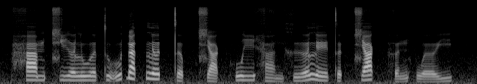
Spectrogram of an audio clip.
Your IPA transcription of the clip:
ha˧mt͡ɕi˧ə̯lu˧ə̯ t̪ṵ˧˥ɗa˦˥t̚lə˦˥t̚ t̪ə˨˩p̚t͡ɕa˨˩k̚ hwi˧ha̤˨˩nxɨ˨˦ə̯ le˧t̪ə˨˩t̚t͡ɕa˦˥k̚ hə˨˦nkwəː˨˦j

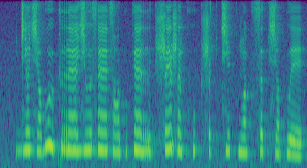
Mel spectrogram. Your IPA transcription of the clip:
d͡ʑə̃ːɕɑ̤ɡʷɯːkrɛ̃ː ʑɯːsɛ̃ːsɑ̤kʷɛ̤k ɛ̃rɛ̤k ʂeʂɛ̃ kʷʰɯkʂəkt͡ɕe̤kɡʷɑ̃k səkɕɑ̤ kʷe

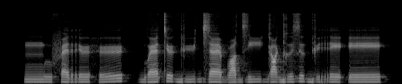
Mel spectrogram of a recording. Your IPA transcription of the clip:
mːufærøːhøː | ɡʷætø ɡy d͡zæbɑd͡ziːɡɑ ɡɯzɯɡyreː ʔeː

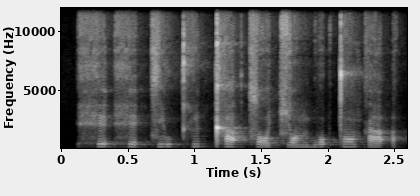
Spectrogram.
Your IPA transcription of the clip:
he˦ʔ he˦ʔt͡sju˦kʰĩ˦p̚ kʰa˦ʔ t͡sɔ˨˩t͡ɕɔ˧n bo˦ʔt̪ɔ̃˥˧ka˨ʔ

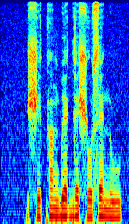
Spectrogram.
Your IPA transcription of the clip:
ʃe˧kã˦ɡ͡bɛ˦ɡɛ˦ ʃo˧sɛ˦ nu˧

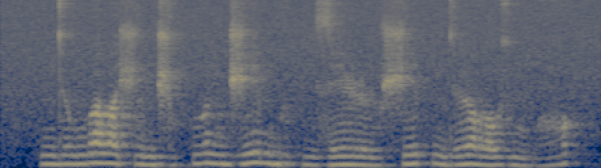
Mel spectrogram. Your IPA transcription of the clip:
ndøŋʷɐ lˠiʃɯnd͡ʒɔ̤kʷɤ nd͡ʒe mbɯpize ɭɯlʲʃep ndø lˠuz mbɔ̤

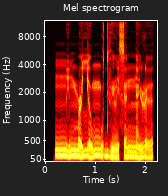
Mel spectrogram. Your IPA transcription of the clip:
mːi˧˩˧mːə˞˧˩˧ ʎə˧˩˧u̯mːu˧˩˧d vʲũ˩i̯ sɘ˧˩˧nːɛ̃˧˩˧jɭɘ˧˩˧

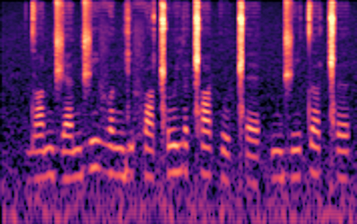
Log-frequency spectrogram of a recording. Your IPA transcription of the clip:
dɑ˩˧nd͡ʒæ˩˧nd͡ʒi˥˧ vʌ˧ŋɡi˧fɑ˧˩ǁu˥ jə˥ǁɑ˥ku˩˧ǁɛ˧˩ | nd͡ʒi˩˧tʌ˧˩ ǁə˧˩

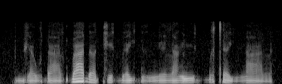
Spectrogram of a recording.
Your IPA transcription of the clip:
bʲɑ˨wɗa˨l ɡ͡ba˦ɗɐ˨kʲɛ˨ɡ͡bɛ˨j ɗɨ˨ŋe˦la˦ŋmʲʊ˦ ɡ͡bə˦tɾɛ˨jŋa˦˨l

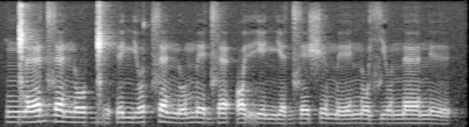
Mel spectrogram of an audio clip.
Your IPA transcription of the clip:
ŋ͡ǁɛd͡zɛno ɡ͡ǁɪʔɪnʲot͡sɛ nʊmed͡zɛ ʔɔrʲenʲɛd͡ze ʃɪmenozʲo nɛnɪ

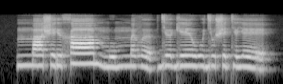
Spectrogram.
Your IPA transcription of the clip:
mːaːʃeɾʲɘ xaː mːu mːɛvɘ | dʲɘːɡʲeː wudʲu ʃetʲɘjeː

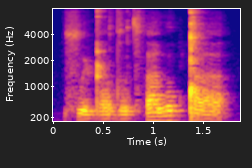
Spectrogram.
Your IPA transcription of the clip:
sʷe˨ɭɖɔ˨ do˨t͡sʼa˦wo˦pǃa˨

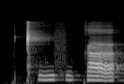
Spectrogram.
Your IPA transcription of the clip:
ǀʰo̤fo̤ ka

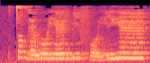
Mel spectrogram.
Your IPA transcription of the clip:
tɔ˦ɡɛ˧ wo˧jɛ̃˧ɡ͡bi˧ fo˨ji˨˦jɛ̃˦

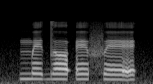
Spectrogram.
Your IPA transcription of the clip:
mɛdʌʔɛ fɛ

